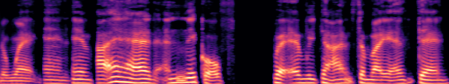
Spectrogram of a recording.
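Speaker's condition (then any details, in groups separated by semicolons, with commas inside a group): Spastic quadriplegic cerebral palsy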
